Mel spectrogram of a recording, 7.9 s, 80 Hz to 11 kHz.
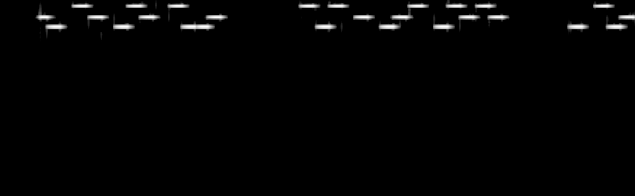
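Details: Acoustic coordinated reset (CR) neuromodulation tone sequences for tinnitus treatment, from 1000 to 10,000 Hz at 1000 Hz intervals, 10 seconds each: rapid, shifting-order sequences of short high-pitched pure tone pips separated by brief silent gaps.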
